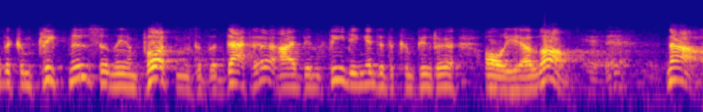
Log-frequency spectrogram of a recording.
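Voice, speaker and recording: An actor playing a cocksure, coolly superior scientist in a 1960s radio drama, lecturing and unruffled. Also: male voice, on the high side, close to an everyday voice. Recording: muffled old radio recording, faint noise.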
